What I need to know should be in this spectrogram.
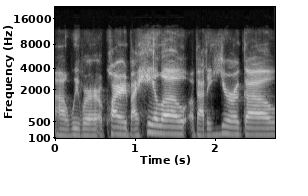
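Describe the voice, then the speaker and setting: A woman with a New York accent speaks with a very deep, low pitch and a bright, sharp tone, her intonation fairly even. The recording is very clean and the background silent. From New York, Long Island. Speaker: promotional products salesperson. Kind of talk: podcast interview. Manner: fast.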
